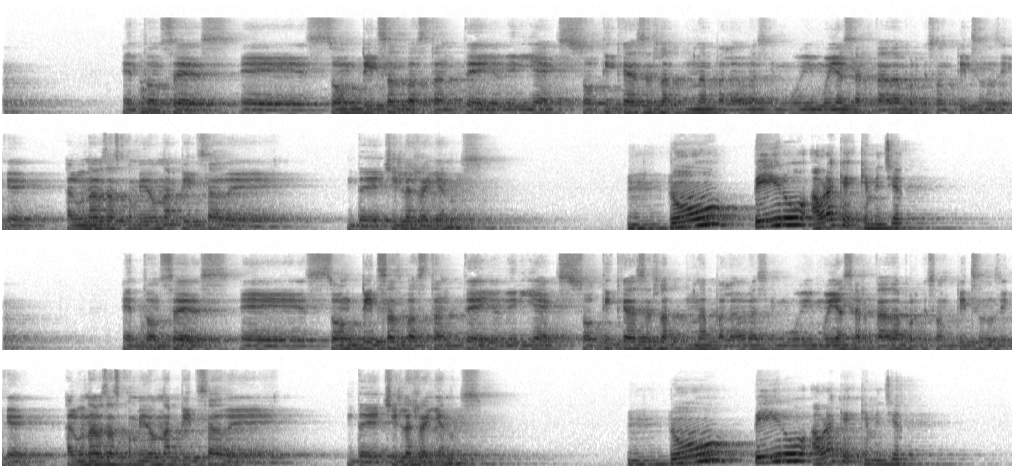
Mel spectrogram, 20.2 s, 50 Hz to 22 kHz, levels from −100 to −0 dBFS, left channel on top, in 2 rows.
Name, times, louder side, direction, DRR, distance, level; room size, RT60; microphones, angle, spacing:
voice 1, 1.2-10.4 10.7-12.9 13.5-14.9, right 1 dB, 30° right, 3 dB, 4.5 m, -25 dB
voice 2, 16.3-19.1, left 3 dB, 85° left, 7 dB, 1.4 m, -17 dB
25.0 x 18.0 x 8.8 m, 1.3 s
head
